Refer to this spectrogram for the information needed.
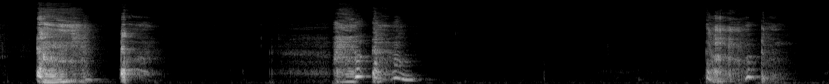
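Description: Three bursts of harsh coughing, two or three coughs each, with a soft breath before one bout, repeated coughing.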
